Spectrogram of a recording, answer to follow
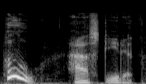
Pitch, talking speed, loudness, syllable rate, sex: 145 Hz, 125 wpm, -18 LUFS, 5.1 syllables/s, male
